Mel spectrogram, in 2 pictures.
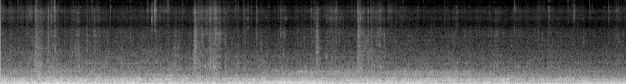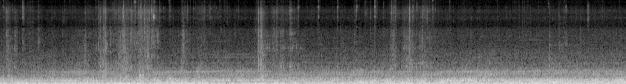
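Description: Tyres rumble on rough asphalt.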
